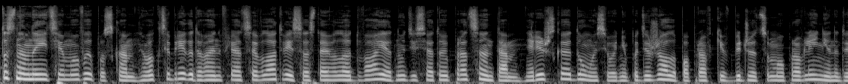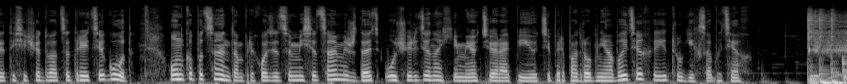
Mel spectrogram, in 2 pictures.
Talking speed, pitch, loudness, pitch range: 130 wpm, 195 Hz, -19 LUFS, 180-220 Hz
